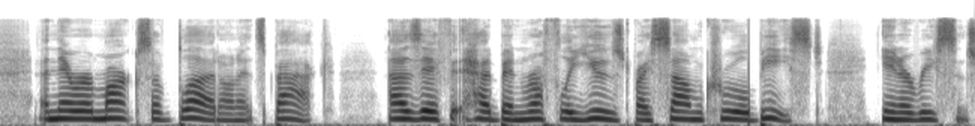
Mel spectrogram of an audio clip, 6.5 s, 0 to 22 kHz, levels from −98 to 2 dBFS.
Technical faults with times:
1.02 audio missing between chunks
3.01 audio missing between chunks
5.00 audio missing between chunks

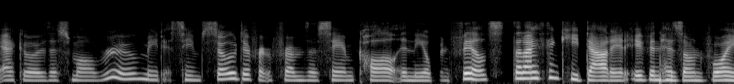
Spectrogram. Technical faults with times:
0.21-7.34 automatic gain rising
3.88-5.48 scattered short gaps
6.58-6.75 short concealed packet loss

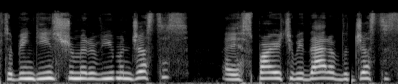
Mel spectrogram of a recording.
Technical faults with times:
1.12-1.18 AAC frame loss with muting
3.47-3.52 AAC frame loss with muting

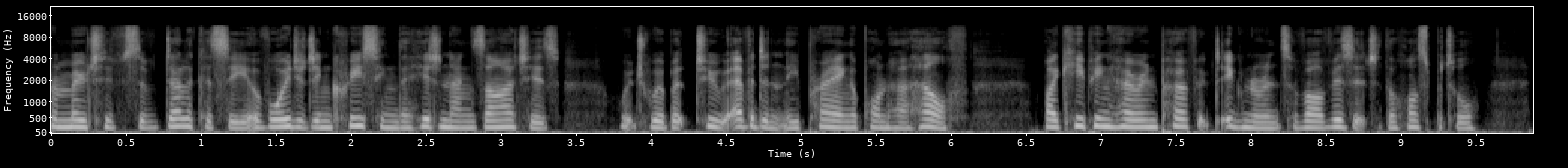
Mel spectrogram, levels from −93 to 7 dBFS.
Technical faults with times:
none

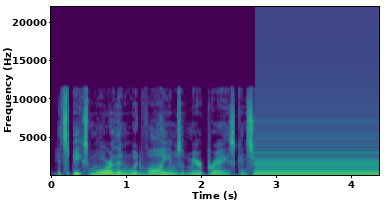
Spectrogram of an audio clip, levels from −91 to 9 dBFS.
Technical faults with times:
2.72-4.38 system hang loop

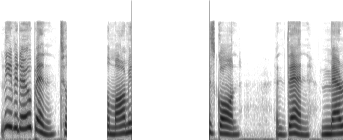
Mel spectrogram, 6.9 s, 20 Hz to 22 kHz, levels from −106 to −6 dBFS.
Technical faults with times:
1.33-2.16 playback stall
2.64-4.19 rebuffering stall

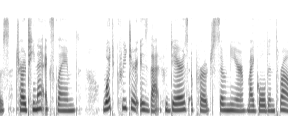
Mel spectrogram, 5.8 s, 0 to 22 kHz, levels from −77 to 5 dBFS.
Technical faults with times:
1.02 microphone volume stepped down
2.16 microphone volume stepped down

